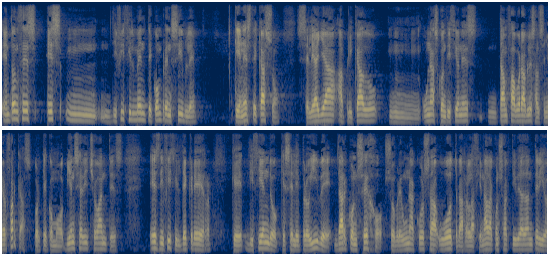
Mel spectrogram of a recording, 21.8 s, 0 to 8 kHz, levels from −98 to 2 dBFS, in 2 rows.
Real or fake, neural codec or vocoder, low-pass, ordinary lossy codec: real; none; 7.2 kHz; none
